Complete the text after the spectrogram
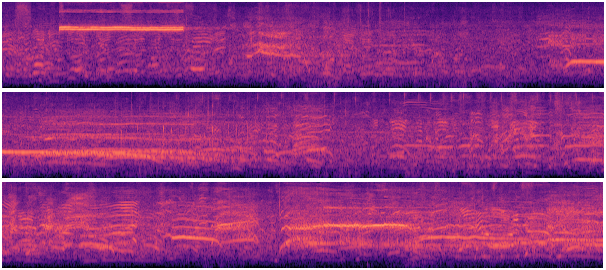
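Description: A crowd of spectators cheers and shouts across an open field.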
